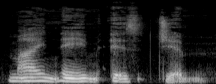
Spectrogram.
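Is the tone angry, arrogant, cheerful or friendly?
arrogant. It is said in an arrogant, superior tone. The speaker thinks himself above the listener. "very arrogant"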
